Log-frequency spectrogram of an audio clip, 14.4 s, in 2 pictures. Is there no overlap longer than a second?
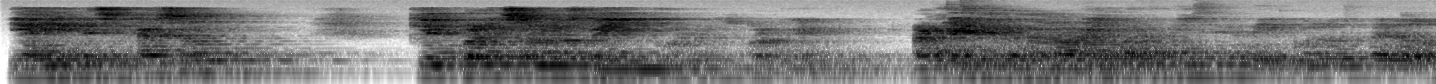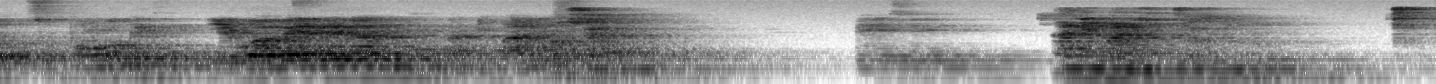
No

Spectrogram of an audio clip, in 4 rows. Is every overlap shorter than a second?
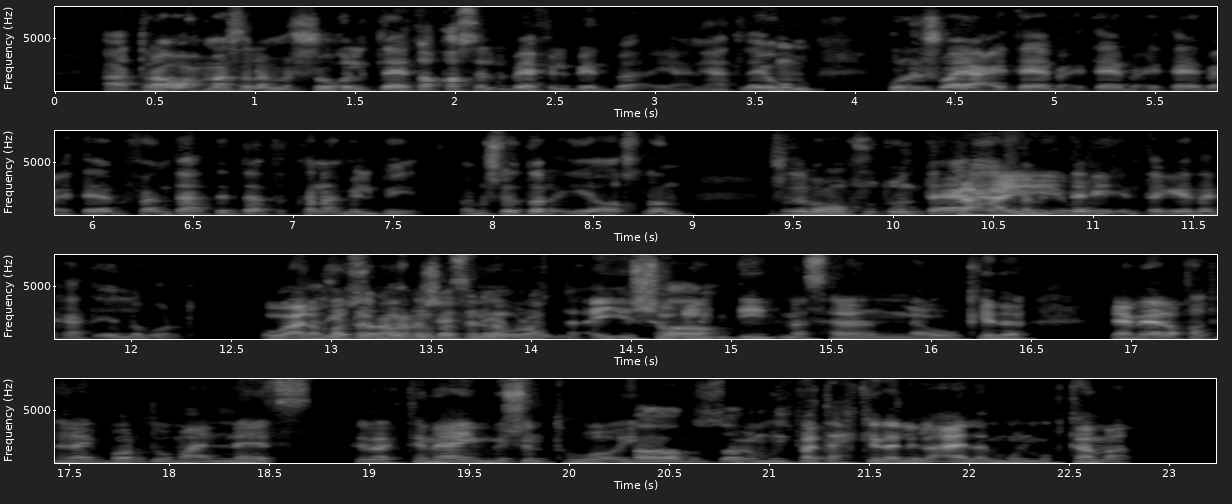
No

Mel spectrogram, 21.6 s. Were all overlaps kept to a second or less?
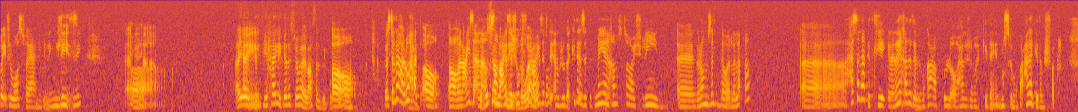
No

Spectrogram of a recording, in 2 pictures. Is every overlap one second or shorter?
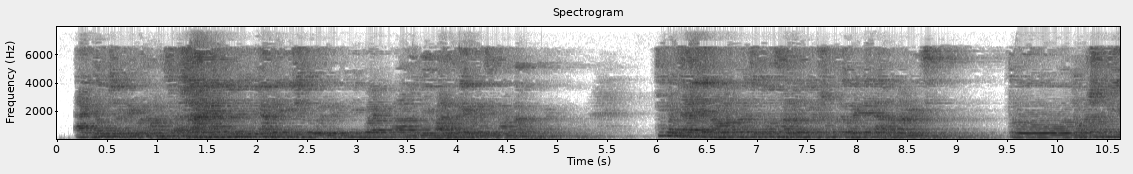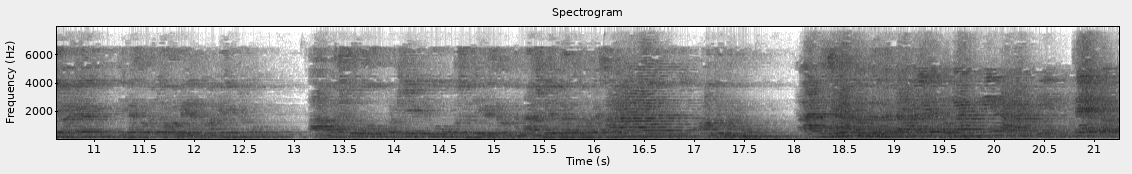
No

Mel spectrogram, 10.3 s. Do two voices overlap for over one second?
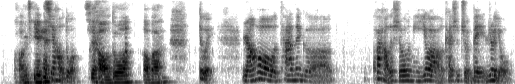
No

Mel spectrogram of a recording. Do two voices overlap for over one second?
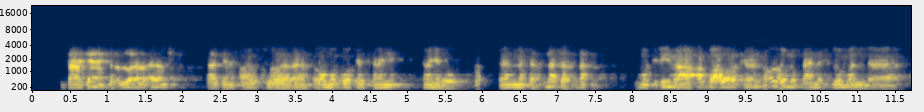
Yes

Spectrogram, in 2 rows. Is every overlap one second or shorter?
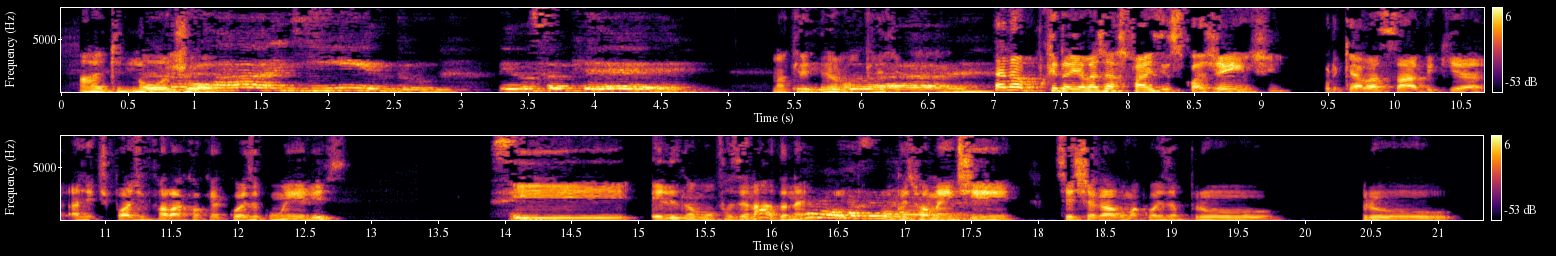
No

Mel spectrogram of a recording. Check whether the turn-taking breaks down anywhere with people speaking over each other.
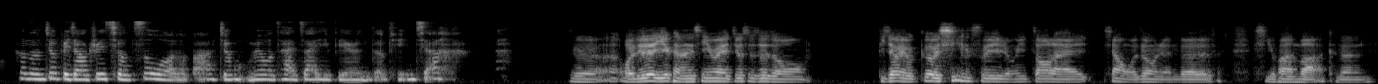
No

